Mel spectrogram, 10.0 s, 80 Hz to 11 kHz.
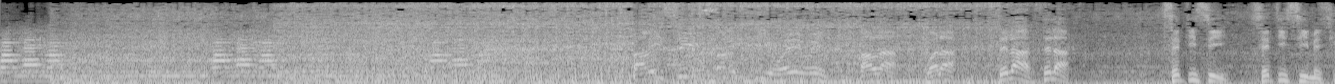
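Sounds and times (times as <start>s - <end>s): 
horn-like tones: 0.0s - 4.2s
engines and traffic roar of arriving ambulance, police car and motorcycle: 0.0s - 10.0s
speech: 6.4s - 8.2s, 8.8s - 10.0s.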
